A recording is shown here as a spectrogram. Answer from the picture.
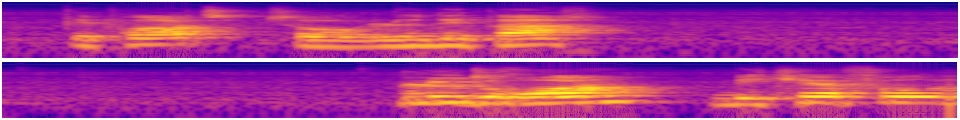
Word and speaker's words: droit: Le droit. So don't pronounce the last T here.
